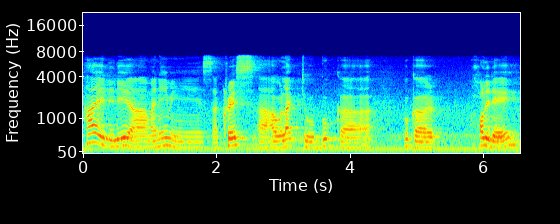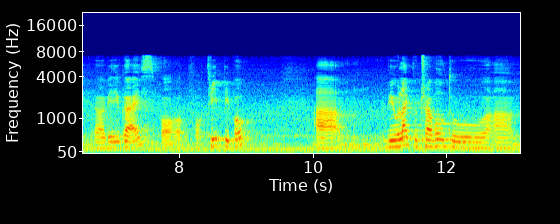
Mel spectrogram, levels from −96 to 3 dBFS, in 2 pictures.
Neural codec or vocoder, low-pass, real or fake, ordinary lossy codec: none; 7.2 kHz; real; none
